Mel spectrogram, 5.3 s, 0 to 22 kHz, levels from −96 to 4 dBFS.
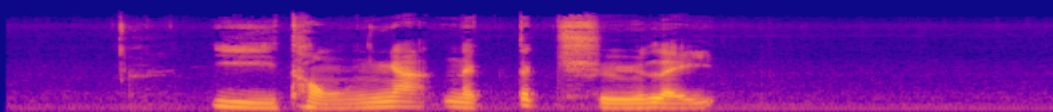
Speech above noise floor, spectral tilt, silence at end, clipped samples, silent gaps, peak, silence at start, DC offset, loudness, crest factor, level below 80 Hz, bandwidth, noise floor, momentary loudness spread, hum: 35 dB; -4 dB/octave; 1.7 s; under 0.1%; none; -2 dBFS; 0.6 s; under 0.1%; -20 LUFS; 22 dB; -60 dBFS; 14 kHz; -56 dBFS; 19 LU; none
